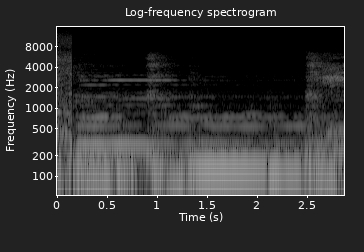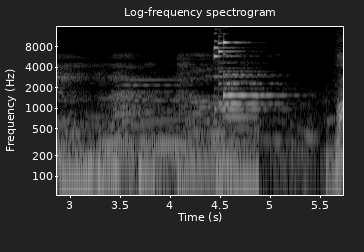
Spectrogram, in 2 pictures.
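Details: Background music fills the recording, with plucked guitar and held tones in a small room and a faint trace of voice. No animal call stands out.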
